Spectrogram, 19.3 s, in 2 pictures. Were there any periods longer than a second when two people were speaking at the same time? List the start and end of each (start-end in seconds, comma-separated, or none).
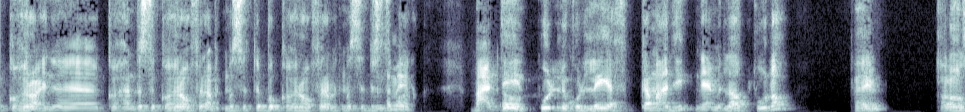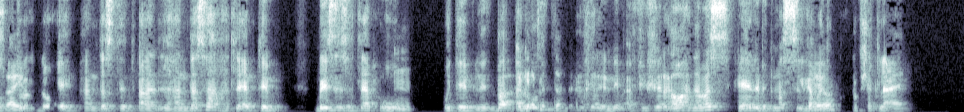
none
